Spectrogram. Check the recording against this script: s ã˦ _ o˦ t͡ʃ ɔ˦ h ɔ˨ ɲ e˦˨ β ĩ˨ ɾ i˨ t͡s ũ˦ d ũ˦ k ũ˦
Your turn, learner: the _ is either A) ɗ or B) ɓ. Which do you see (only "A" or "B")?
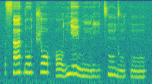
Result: A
